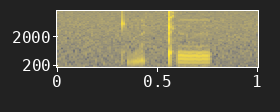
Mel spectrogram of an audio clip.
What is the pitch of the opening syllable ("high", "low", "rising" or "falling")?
low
